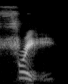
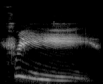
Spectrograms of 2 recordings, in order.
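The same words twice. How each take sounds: First: The vowel has its ordinary length. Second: The vowel is held extra long. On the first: "with the ordinary high front tense vowel E" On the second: "I could make the vowel extra long"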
